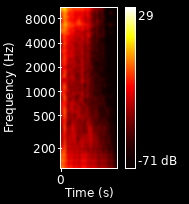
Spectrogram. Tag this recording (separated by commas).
home sounds, Coin (dropping)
